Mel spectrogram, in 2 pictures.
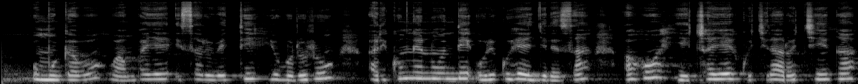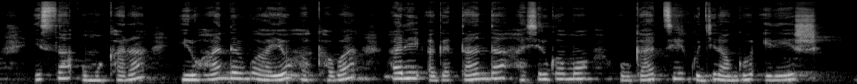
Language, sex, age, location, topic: Kinyarwanda, female, 25-35, Huye, agriculture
